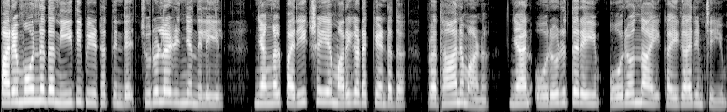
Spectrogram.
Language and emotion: Malayalam, neutral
